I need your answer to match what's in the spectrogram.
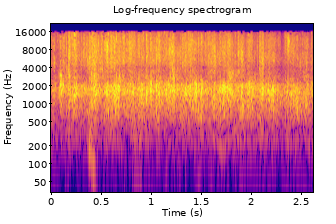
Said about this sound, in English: By applause, how many people want it this way?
